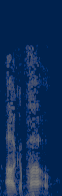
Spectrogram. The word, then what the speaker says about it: agapao: agapao. A-G-A-P-A, long O, agapao.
